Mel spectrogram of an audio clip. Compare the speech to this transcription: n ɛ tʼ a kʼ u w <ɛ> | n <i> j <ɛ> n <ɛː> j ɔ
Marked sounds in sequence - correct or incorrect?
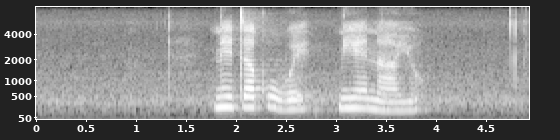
correct, correct, correct, incorrect: aː

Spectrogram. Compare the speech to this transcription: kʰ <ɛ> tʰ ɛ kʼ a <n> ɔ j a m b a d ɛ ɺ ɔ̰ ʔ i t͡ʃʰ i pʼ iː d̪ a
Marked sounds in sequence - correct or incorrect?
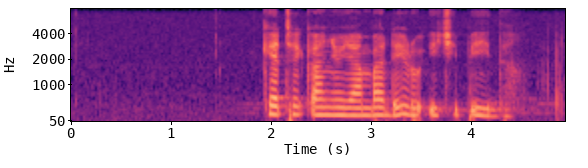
correct, incorrect: ɲ

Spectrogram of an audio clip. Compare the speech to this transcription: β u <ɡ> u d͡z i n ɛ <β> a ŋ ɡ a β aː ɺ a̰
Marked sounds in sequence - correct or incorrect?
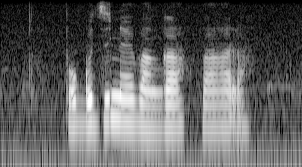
correct, correct

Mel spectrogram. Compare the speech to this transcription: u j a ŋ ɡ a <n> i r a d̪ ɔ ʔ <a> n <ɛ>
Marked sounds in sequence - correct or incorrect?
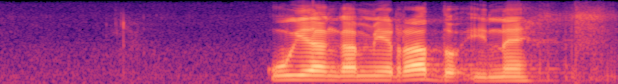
incorrect: m, incorrect: i, correct

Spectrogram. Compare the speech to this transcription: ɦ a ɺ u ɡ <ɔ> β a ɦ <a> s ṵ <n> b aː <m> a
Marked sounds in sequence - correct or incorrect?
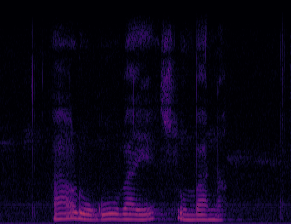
incorrect: u, incorrect: ɛ, incorrect: m, incorrect: n

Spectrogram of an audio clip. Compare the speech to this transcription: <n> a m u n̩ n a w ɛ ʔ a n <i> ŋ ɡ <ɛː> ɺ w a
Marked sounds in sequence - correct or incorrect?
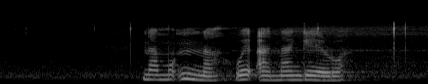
correct, incorrect: a, correct

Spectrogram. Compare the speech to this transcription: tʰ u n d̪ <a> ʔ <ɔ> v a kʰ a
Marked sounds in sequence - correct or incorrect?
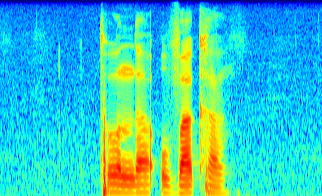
correct, incorrect: u

